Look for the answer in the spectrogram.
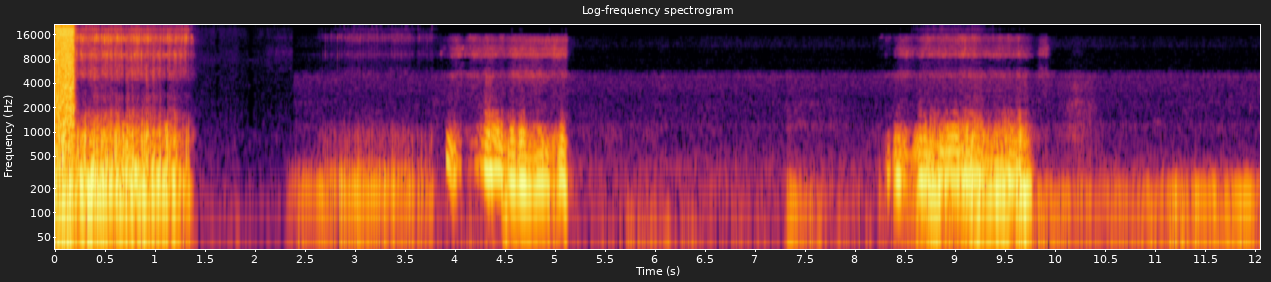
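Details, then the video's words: Poodle snoring loudly in the middle of the night: three long, rasping, broadband snore bursts, each one to one and a half seconds, separated by quiet pauses, with a throaty rattling texture. "푸들의 엄청난 코골이"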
